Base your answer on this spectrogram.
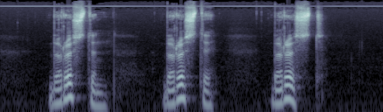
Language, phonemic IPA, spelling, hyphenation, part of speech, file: Dutch, /bəˈrʏstə(n)/, berusten, be‧rus‧ten, verb, Nl-berusten.ogg
- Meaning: 1. to rest, depend 2. to resign oneself, to be resigned [with in ‘to’], to accept after resisting; settle for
